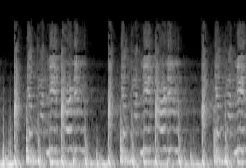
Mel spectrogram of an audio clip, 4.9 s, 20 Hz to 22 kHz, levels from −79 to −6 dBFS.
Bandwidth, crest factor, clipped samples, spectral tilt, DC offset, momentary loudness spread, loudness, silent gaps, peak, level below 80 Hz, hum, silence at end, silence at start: 13 kHz; 14 dB; under 0.1%; -6 dB/octave; under 0.1%; 4 LU; -19 LUFS; none; -4 dBFS; -36 dBFS; none; 0 s; 0 s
